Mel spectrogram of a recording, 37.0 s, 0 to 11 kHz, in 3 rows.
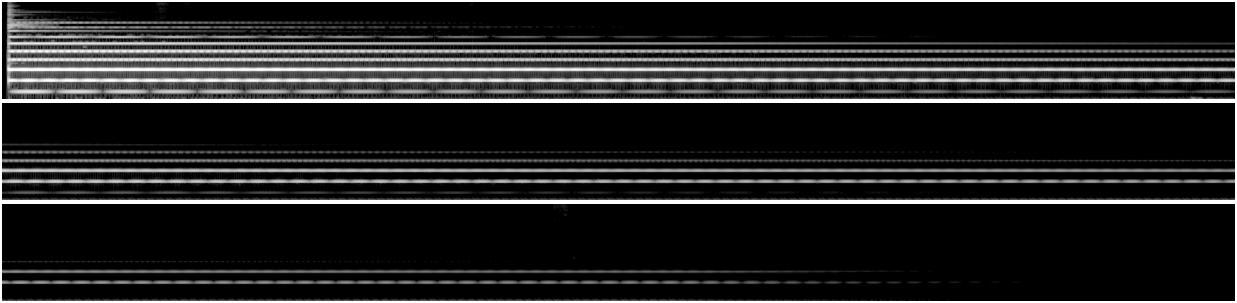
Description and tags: singing bowl - single strike 7
singing bowl
single strike with an soft mallet
Main Frequency's:
182Hz (F#3)
519Hz (C5)
967Hz (B5)
singing-bowl, Zoom-H4n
